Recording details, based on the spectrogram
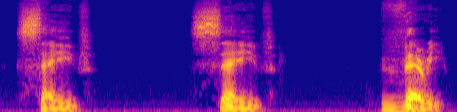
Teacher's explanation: very v is at the beginning so the sound is strong when the v sound is at the end of a word for example save the sound is not as forceful not as strong it's the same sound but we don't produce as much force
